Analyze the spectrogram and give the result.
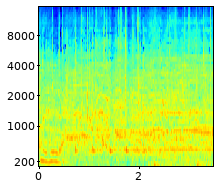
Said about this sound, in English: And the Revere crowd is not happy with that call.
